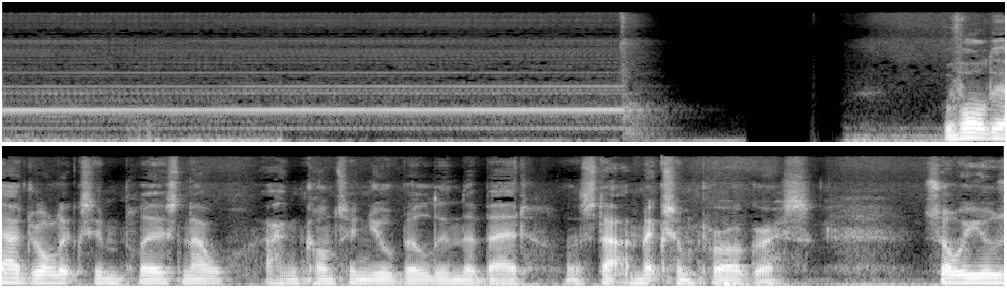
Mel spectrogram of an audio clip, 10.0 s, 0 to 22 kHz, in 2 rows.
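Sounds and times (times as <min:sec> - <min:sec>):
hydraulic pump whining: 0:00.0 - 0:03.3.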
